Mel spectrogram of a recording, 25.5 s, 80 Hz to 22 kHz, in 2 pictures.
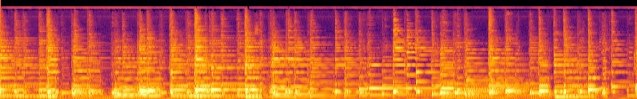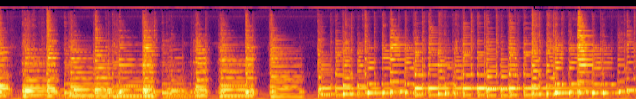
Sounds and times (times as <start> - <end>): Ukulele: 0.0 - 25.4.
